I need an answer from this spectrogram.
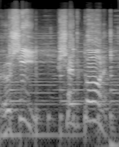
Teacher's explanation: ઋષિ વાળો ષ છે ષટકોણનો ષ છે એ બોલવો હોય તો મૂર્ધન્ય છે એ ટ ઠ ડ ઢણ ની જેમ બોલવી પડે ટ એમાં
